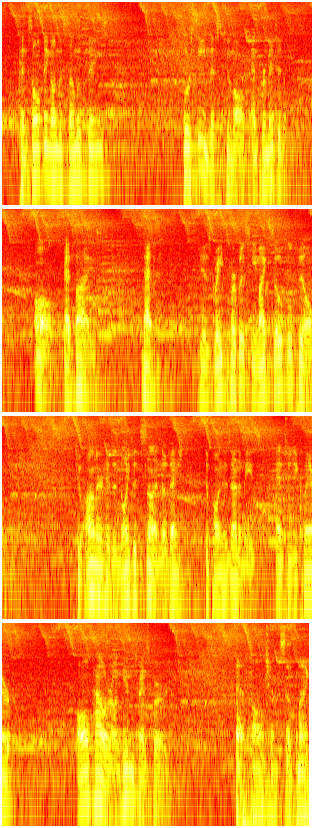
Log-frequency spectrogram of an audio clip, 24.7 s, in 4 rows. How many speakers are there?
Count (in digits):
1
